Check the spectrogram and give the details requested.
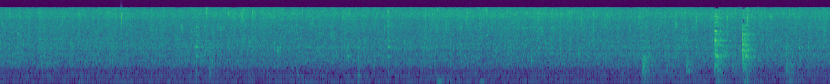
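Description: Lamb, onion and tomatoes sizzling steadily in oil in a frying pan as spices are added. Near the end a metal spoon knocks against the pan several times while stirring.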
